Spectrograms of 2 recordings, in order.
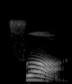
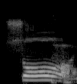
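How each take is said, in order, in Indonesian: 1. Mulut dibuka lebar, bibir tidak dibulatkan. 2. Bibir dimajukan dan dibulatkan. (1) "Lebar. ... Baru tepat" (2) "Dia muncung. Salah, salah"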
